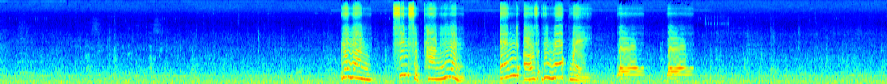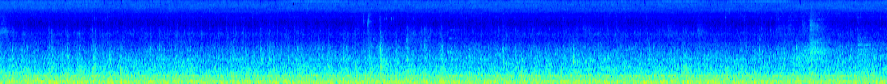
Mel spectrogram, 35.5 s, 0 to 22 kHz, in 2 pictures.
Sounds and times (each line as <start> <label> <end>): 6.8 automatic voice announce the end of the walkway 9.4
10.0 automatic voice announce the end of the walkway 13.9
